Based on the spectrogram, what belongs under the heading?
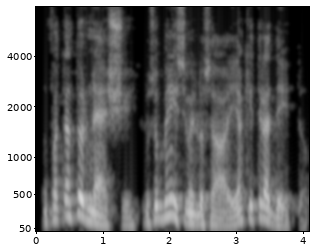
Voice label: "fa r nesci", vocabolario dialettale

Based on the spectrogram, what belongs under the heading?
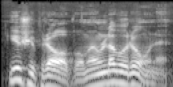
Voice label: "lavorone", crespinese

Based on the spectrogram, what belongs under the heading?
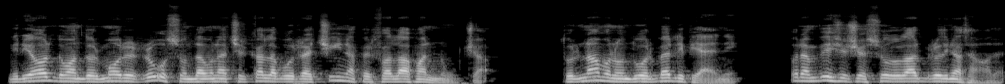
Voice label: "capannuccia", crespinese

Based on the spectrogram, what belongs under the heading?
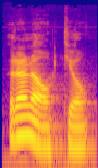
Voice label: "ranocchio", crespinese, vocabolario dialettale

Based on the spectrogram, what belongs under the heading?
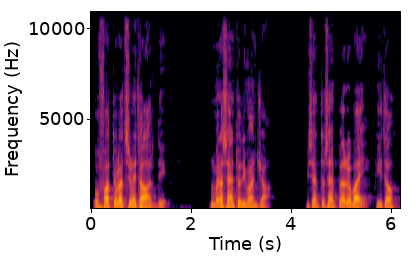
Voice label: "pito", vocabolario dialettale

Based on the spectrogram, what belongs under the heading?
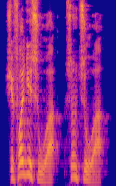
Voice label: "sua", crespinese

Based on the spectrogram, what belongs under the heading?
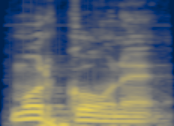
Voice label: "morcone", crespinese

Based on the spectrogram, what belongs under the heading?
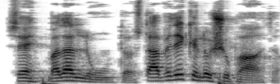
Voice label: "bada all unto", vocabolario dialettale

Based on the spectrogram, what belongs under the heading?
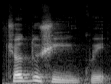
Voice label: "cinqui", crespinese

